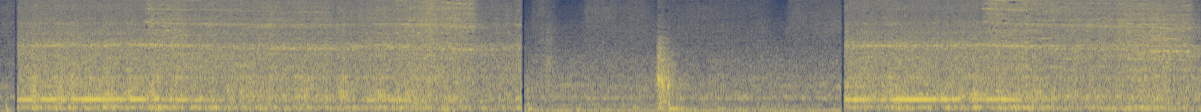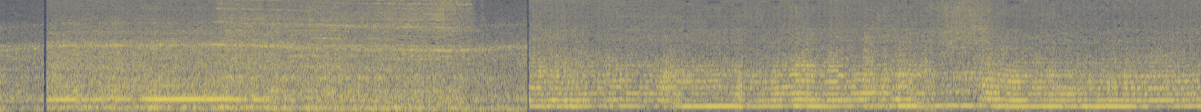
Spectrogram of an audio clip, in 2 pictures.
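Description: Table saw cutting through wooden boards in several passes, a steady high whine over the cutting noise, with quieter gaps between cuts and a sharp click in one of them. About seventeen seconds in it gives way to a random orbital sander running with a steady hum.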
